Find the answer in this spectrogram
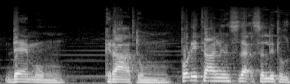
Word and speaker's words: demum gratum: He fully pronounces the M, demum gratum. It should be demum gratum.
